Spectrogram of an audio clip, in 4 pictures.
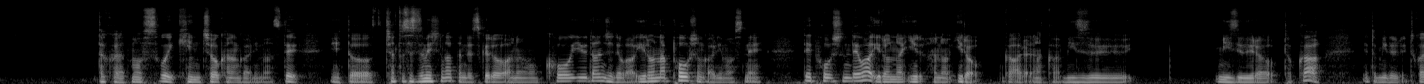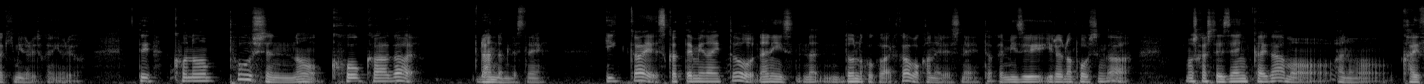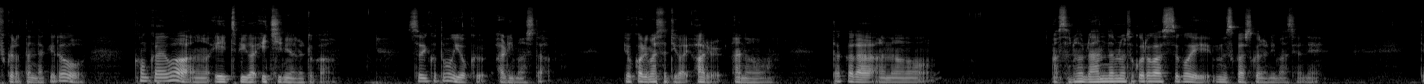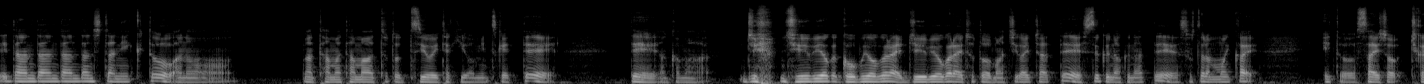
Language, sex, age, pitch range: Japanese, male, 20-39, 100-135 Hz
